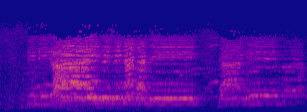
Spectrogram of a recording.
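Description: A choir singing, many voices holding long notes together. The singing swells about a second in, breaks off briefly around four seconds in, and resumes.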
